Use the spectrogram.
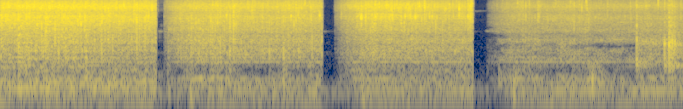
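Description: Onion pieces sizzle loudly in hot oil in a pan holding fried fish, a steady close frying hiss broken by three brief silences, with no voices.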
